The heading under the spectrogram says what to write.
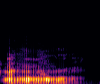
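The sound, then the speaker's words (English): A Veronin tiger, a white and black striped big cat of Verhulgard, lets out a single deep, rumbling roar with a throaty, pulsing texture, holding loud for about a second and a half before cutting off into silence. “Seriously, this is probably the most majestic of Verhulgard's big cats.”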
